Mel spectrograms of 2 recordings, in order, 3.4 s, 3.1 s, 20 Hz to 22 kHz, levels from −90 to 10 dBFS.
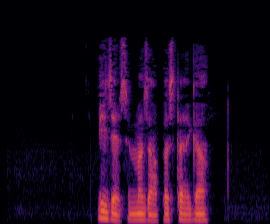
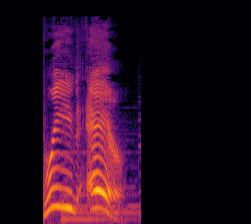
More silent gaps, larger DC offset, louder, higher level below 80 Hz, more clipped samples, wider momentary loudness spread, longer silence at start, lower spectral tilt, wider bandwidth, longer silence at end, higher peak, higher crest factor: neither; neither; second, -30 LUFS vs -13 LUFS; second, -62 dBFS vs -54 dBFS; neither; second, 4 LU vs 15 LU; first, 1.2 s vs 0.55 s; about the same, -5.5 dB/octave vs -4.5 dB/octave; second, 11.5 kHz vs 15 kHz; second, 0.8 s vs 1.6 s; second, -14 dBFS vs 0 dBFS; about the same, 20 dB vs 18 dB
